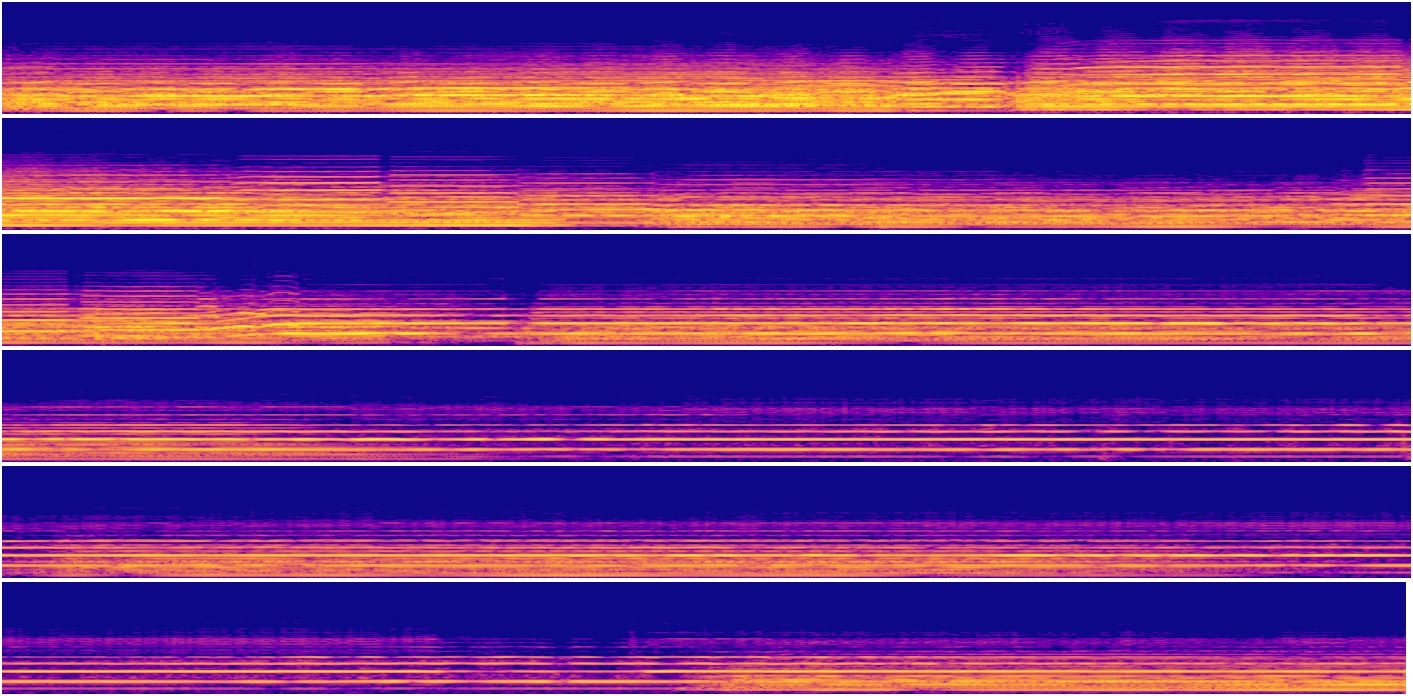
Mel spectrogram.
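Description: Brass ensemble of trumpets, trombones, horns and tubas playing a dense chord passage, settling after about twelve seconds into long held chords, with low notes dropping in and out beneath them.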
